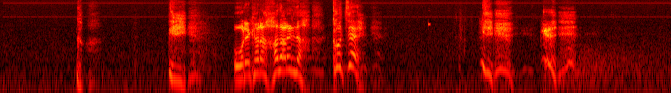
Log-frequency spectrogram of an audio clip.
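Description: A young man shouts urgently, heard close up.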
